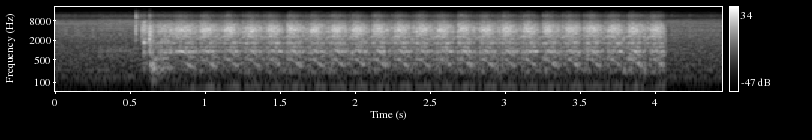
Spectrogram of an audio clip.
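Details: Barn-find Fiat Bertone X1/9 after an engine swap, unrun for over five years. Steady starter cranking at about 3.5 turns per second that never catches. Fuel delivery is uncertain and the AFM is suspect; smoke and a hot positive battery cable follow.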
